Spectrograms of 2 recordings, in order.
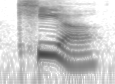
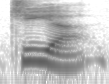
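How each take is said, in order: First: The name begins with a k sound. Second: The name begins with a j sound. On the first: "K가 크 소리가 나기 때문에" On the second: "지읒 소리도 나잖아요"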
